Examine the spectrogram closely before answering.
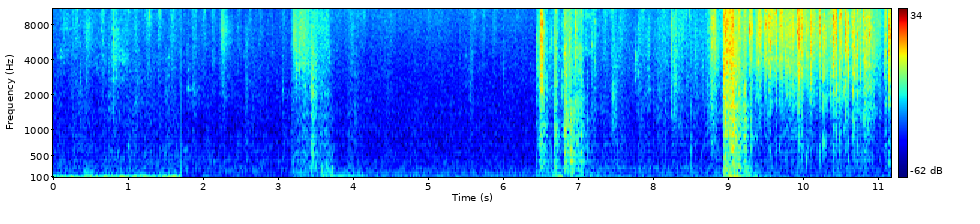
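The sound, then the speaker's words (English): Crumpled paper rustles and crinkles in a few scratchy bursts as it is taken out of a pocket, ending with a sharper crackle as it is set down on a desk. There is no talking, just a low hum at the start. “He takes a crumpled piece of paper out of his pocket and puts it on the desk.”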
